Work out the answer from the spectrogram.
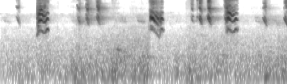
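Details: Double-collared seedeater of the 'tuí tuí' song type, with a female calling, played to stimulate caged males. Scattered sharp, high chirps and brief buzzy notes come in irregular bursts with quiet gaps.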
